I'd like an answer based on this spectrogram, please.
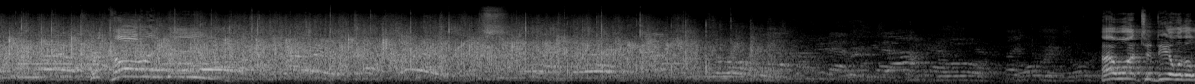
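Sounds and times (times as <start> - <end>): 
crowd clapping: 0.0 - 8.1.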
